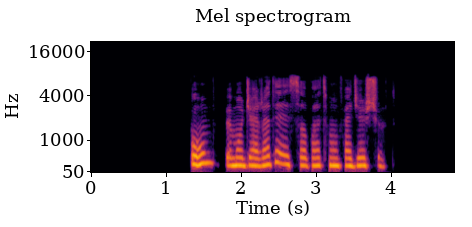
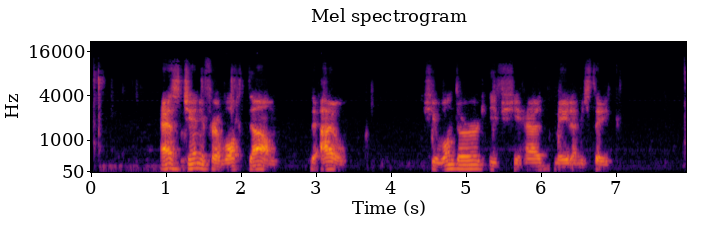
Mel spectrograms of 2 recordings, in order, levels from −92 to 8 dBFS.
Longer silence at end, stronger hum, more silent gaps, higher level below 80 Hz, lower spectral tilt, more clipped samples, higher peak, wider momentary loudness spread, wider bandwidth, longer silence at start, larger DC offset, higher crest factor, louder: about the same, 0.95 s vs 1.05 s; neither; first, 1.72-1.78 s vs none; first, -62 dBFS vs -70 dBFS; first, -6.5 dB/octave vs -4 dB/octave; neither; about the same, -2 dBFS vs -4 dBFS; second, 7 LU vs 14 LU; second, 7.4 kHz vs 12 kHz; first, 1.35 s vs 0.1 s; neither; about the same, 18 dB vs 22 dB; first, -18 LUFS vs -24 LUFS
